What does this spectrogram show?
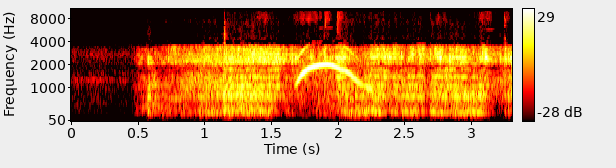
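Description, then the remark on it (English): A man flushes a toilet: a loud, steady rush of water starts abruptly and roars on for about three seconds, with a short high whistling squeal rising and falling partway through. No one speaks. “He's flushing the toilet.”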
